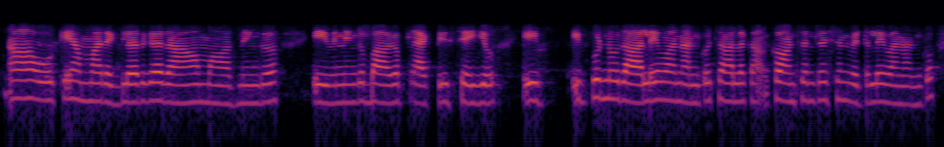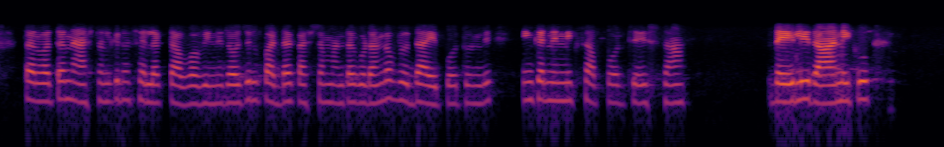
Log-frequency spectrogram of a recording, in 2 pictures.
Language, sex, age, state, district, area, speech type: Telugu, female, 18-30, Telangana, Nalgonda, rural, conversation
